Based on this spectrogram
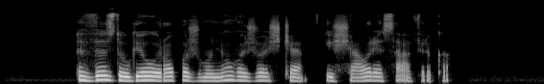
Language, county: Lithuanian, Kaunas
